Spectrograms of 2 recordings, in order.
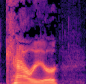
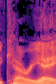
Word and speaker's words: Carrier: Rock Carrier, and you might say, well, he must be Carrier because he's from Quebec, but he actually pronounces it Carrier,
